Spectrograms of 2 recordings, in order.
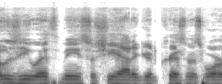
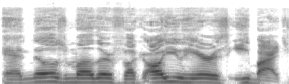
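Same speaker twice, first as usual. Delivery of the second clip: ordinary talk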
